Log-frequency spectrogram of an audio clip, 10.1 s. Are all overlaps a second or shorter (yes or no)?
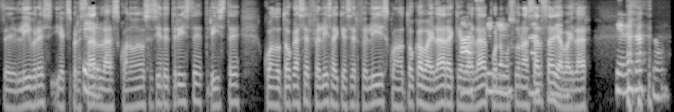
no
